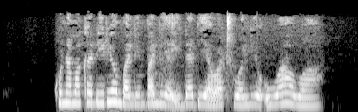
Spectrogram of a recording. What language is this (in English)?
Swahili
